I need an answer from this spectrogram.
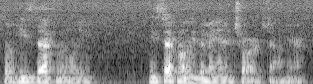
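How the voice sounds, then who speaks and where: Speaking in a low, rapid-fire voice, a dad reads a picture book aloud to his child and chats about it, teasing the story in a playfully critical, conversational way. It's a storybook read-aloud mixed with casual chat, captured in a dull, noisy home recording.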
